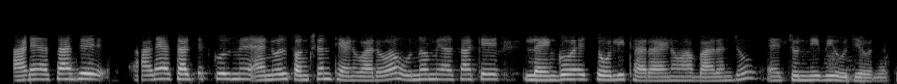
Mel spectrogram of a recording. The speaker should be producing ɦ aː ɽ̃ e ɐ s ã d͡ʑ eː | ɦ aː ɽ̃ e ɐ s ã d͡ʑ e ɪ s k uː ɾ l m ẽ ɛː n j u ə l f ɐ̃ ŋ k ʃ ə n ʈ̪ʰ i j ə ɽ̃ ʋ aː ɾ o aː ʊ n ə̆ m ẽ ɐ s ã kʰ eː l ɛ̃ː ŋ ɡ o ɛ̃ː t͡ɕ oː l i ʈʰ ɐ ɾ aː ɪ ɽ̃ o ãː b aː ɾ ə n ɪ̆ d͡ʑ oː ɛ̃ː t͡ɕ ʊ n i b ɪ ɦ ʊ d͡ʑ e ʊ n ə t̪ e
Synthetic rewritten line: ɦ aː ɽ̃ e ɐ s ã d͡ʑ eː | ɦ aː ɽ̃ e ɐ s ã d͡ʑ e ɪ s k uː l m ẽ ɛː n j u ə l f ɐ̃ ŋ k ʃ ə n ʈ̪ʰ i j ə ɽ̃ ʋ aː ɾ o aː ʊ n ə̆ m ẽ ɐ s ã kʰ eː l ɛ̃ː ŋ ɡ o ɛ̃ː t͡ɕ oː l i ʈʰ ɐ ɾ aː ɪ ɽ̃ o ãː b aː ɾ ə n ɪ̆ d͡ʑ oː ɛ̃ː t͡ɕ ʊ n i b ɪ ɦ ʊ d͡ʑ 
